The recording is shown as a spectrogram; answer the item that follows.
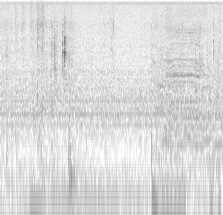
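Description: Quiet handling of a nylon backpack: a few light clicks as the zipper-pull stoppers are released, then a low rumble about three seconds in as the pack is turned around.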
